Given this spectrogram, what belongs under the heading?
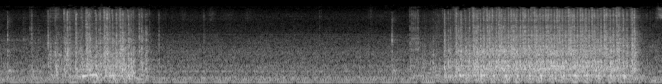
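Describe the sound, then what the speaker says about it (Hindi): Sewing machine stitching a summer dress (poshak) for a Laddoo Gopal idol, running in two steady mechanical bursts with a softer hum between, loud and close, with no talk over it. "अब यहाँ पे इसको रख के धीरे धीरे करके हम सिलाई लगा देंगे"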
